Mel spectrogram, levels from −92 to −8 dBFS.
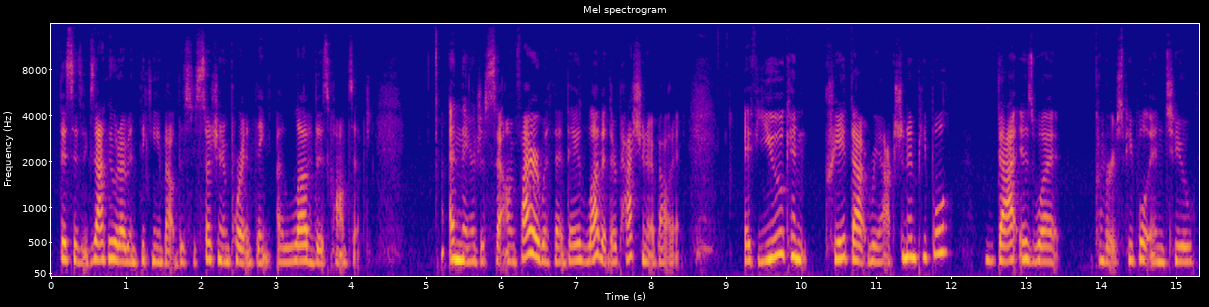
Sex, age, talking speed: female, 10-29, 190 wpm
